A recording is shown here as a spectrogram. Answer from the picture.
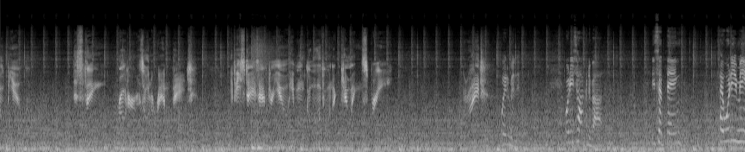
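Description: Film soundtrack mix: music with a fast, even tick, a voice in short scattered bits, and a steady low car-engine hum underneath.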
